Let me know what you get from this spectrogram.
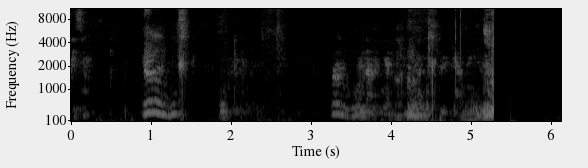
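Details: Two Yorkshire Terrier puppies playing together indoors, high wavering whines and yelps in bursts, with low growly grumbles between, ending abruptly.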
